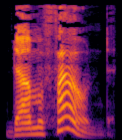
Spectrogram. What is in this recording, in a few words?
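"dumfound", British English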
